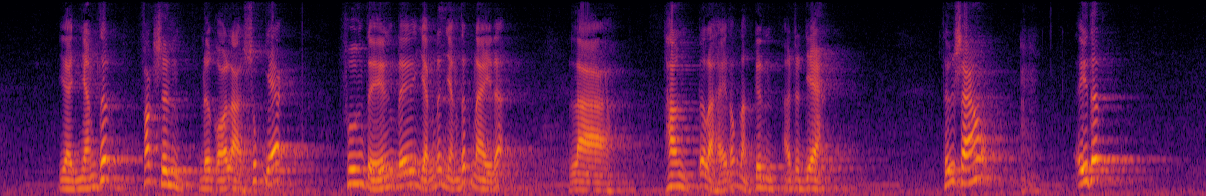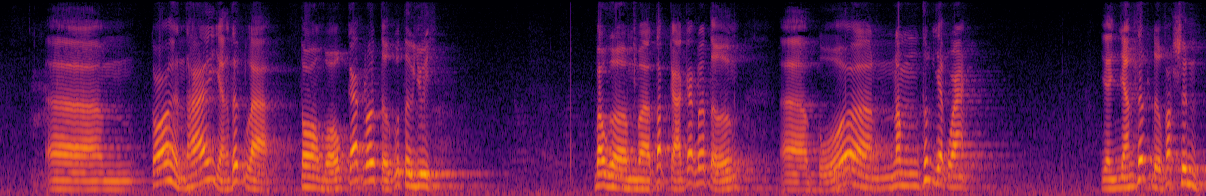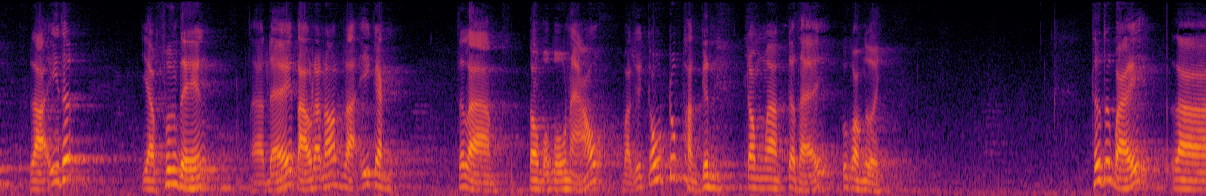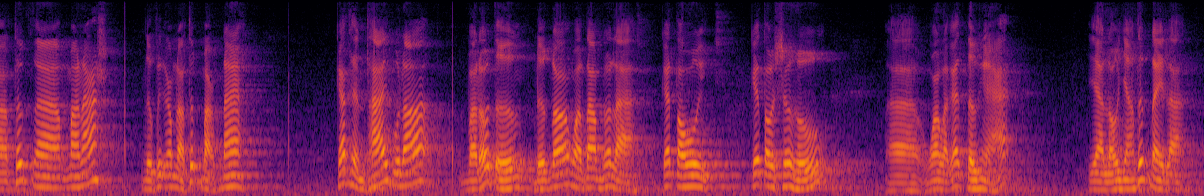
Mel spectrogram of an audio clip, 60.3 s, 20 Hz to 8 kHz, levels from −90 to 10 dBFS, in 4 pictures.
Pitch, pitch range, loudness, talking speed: 145 Hz, 120-180 Hz, -20 LUFS, 145 wpm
